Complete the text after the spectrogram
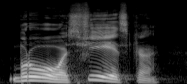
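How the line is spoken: Lazy drawl. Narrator (Russian): лениво протянула Паша

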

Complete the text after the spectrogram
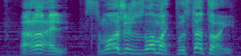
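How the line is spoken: Shouting. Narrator (Russian): крикнул он

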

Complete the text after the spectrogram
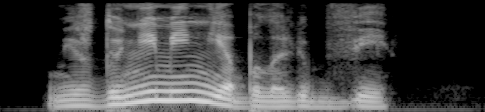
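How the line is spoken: Angry. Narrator (Russian): зло сказал Бергер

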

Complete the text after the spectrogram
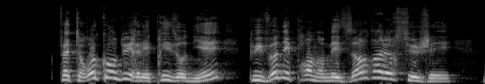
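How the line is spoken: Curt male tone. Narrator (French): dit-il d'un ton bref

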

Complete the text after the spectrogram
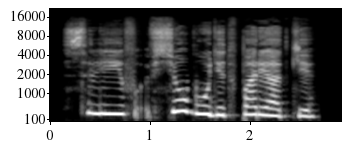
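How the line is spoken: Timid question. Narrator (Russian): робко спросила Тали

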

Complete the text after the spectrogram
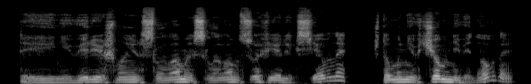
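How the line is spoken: Plain question. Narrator (Russian): спросил Голицын

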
